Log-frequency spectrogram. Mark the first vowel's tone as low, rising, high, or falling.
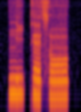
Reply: high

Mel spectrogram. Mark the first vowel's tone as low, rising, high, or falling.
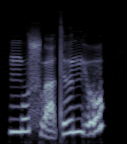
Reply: rising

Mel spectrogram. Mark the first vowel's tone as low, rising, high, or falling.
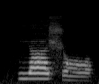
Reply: high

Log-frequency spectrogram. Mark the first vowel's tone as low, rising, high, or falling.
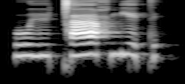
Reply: low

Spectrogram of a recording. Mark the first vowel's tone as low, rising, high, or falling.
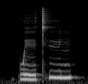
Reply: rising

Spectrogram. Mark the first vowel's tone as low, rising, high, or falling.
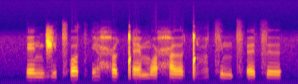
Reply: low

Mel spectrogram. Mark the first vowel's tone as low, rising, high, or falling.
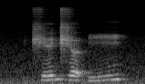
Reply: rising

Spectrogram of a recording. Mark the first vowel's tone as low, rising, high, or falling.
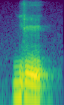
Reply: low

